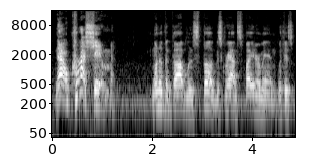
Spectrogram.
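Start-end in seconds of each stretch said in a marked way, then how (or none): 0.1-1.2 slow, higher barked order in the Goblin voice; villain command. A narrator's reading. Goblin ordering his thug, slow villain command. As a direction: order the thug to crush him, savoring it.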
